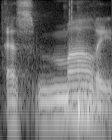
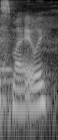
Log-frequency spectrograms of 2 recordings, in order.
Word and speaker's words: Smiley: community designations presented by s molly did i pronounce that correctly um close uh mr chair smiley smiley oh okay lovely welcome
